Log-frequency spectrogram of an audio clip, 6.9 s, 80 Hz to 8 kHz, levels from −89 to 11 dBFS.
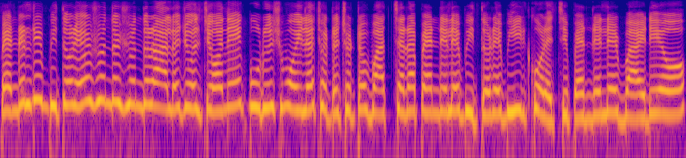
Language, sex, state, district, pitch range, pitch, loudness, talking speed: Bengali, female, West Bengal, Malda, 295-360 Hz, 315 Hz, -10 LUFS, 220 wpm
